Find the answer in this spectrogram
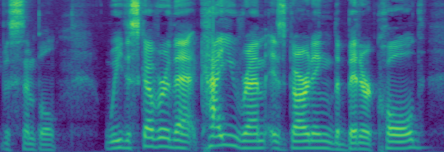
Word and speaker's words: Kyurem: Kyurem.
